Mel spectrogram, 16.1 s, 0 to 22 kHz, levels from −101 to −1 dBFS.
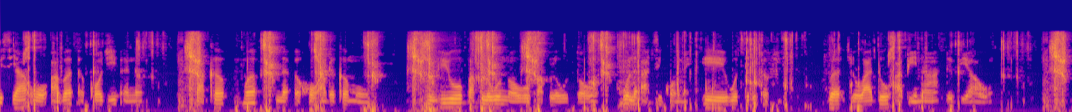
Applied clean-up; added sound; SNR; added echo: classical method spectral subtraction.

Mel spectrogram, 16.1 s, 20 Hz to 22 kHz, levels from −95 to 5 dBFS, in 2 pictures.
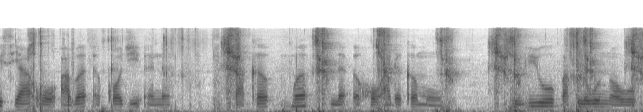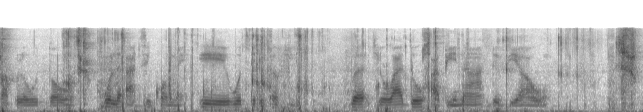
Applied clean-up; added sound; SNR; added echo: none; Chewing, mastication; -1 dB; none.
